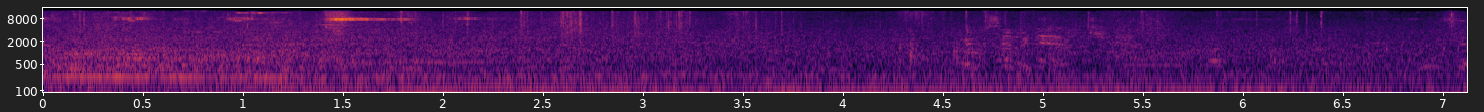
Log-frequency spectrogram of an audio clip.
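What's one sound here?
Men and women chat quietly nearby outdoors.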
